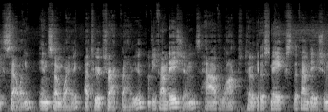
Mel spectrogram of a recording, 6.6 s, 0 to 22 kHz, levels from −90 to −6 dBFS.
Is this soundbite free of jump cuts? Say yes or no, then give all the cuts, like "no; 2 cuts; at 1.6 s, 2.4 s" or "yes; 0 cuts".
no; 3 cuts; at 1.7 s, 3.0 s, 5.2 s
